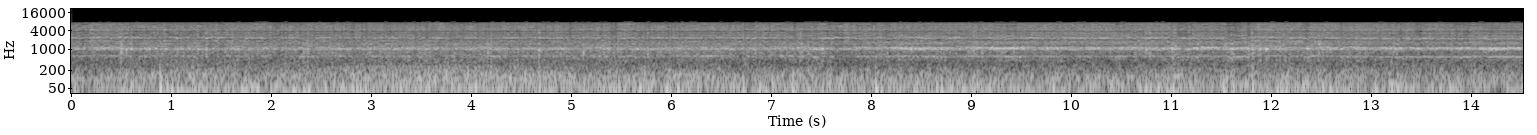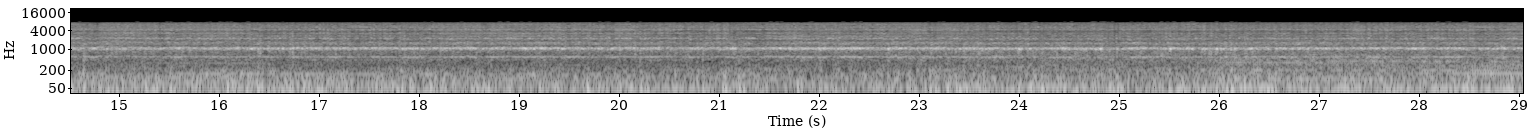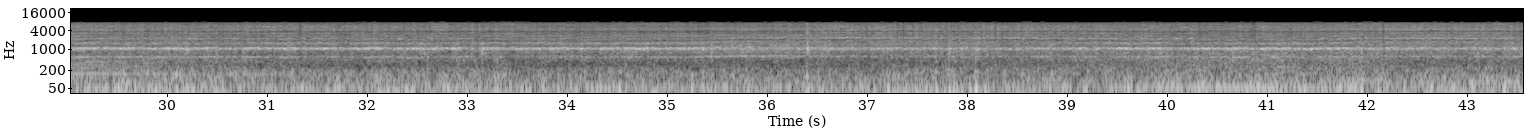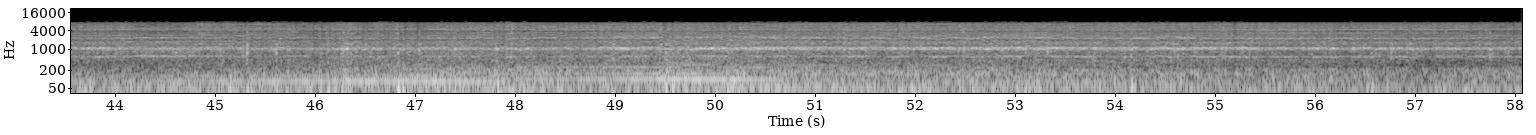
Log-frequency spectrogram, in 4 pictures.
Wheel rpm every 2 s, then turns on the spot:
160, 160, 160, 160, 150, 150, 150, 150, 140, 140, 140, 140, 140, 140, 140, 140, 140, 140, 150, 150, 140, 150, 150, 150, 150, 150, 150, 150, 150.
none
